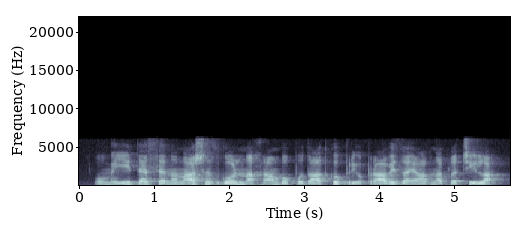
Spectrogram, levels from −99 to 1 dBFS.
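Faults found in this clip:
Speech dull, gurgling and granular for the whole clip; nothing above 6.1 kHz. Likely MP2 compression: upper sub-bands switched off, remaining bands coarsely quantised and flickering, which fits heavy damage at about 48 kbps.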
